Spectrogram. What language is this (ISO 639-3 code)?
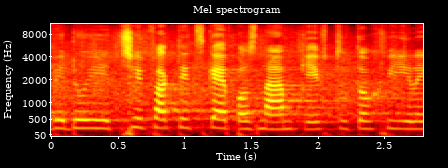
ces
